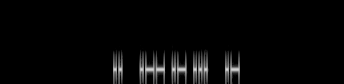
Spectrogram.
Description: Morse code, heard as a keyed tone, about 44 wpm, 700 Hz. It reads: I WAS A
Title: Sets of 3 Words 45wpm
